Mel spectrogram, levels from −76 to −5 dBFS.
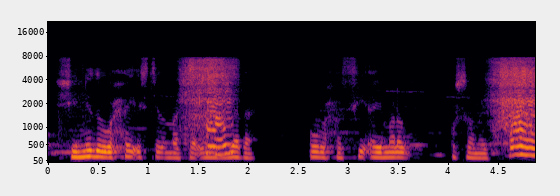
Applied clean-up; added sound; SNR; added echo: classical method spectral subtraction.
